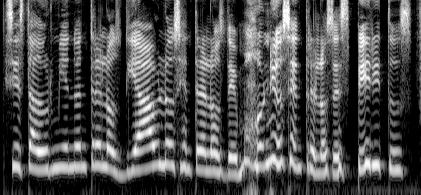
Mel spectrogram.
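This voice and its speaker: Woman pastor-host, earnest and pleading, slightly high voice. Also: moderate pace, darkish tone, soft background music.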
